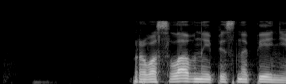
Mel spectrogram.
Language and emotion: Russian, neutral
